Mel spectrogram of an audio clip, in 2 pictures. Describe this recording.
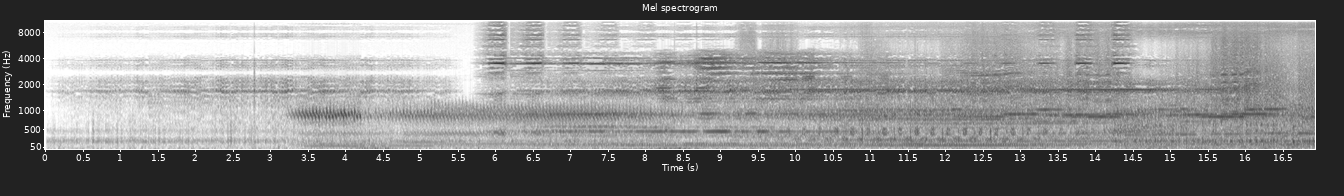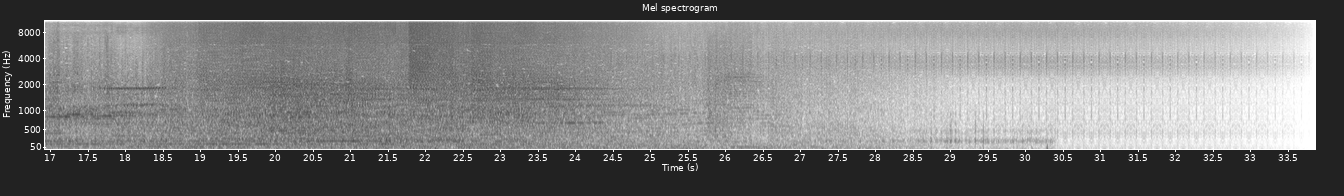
The Real Sound of Flesh Becoming Metal FunkyM Hello Demix
funky, muskrat, soundscape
